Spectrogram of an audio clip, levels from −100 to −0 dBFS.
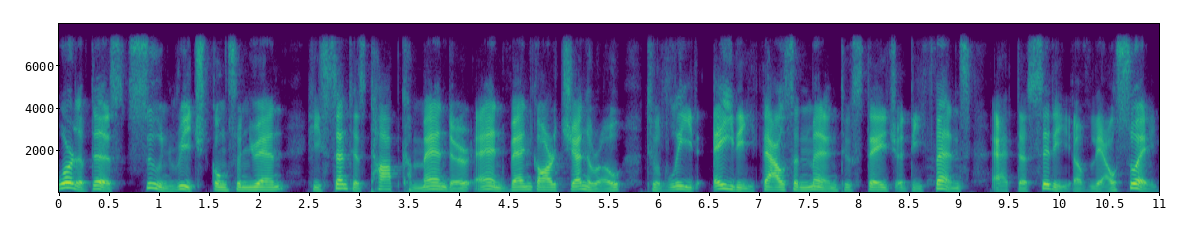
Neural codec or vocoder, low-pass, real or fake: none; 7.2 kHz; real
